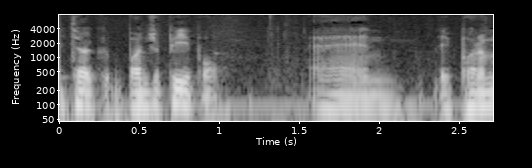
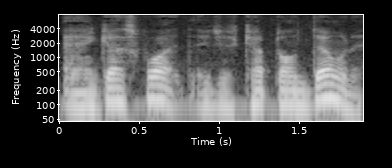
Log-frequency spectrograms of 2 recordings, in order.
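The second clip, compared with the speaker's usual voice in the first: ordinary delivery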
